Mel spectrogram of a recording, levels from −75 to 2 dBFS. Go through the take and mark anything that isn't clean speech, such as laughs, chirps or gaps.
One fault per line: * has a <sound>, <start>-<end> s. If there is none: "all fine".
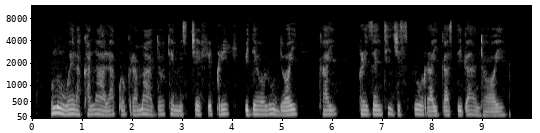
all fine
